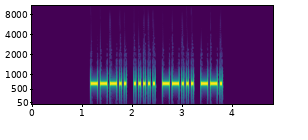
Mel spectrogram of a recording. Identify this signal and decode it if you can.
Morse code, heard as a keyed tone, about 25 wpm, 700 Hz. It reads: 857G
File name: practice / 25wpm / Four Letter-Number Combinations - 25wpm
